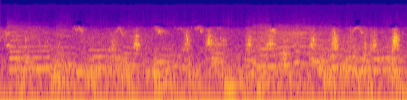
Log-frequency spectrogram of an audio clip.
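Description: Domestic ducks quacking in a run of short calls, over background music.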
